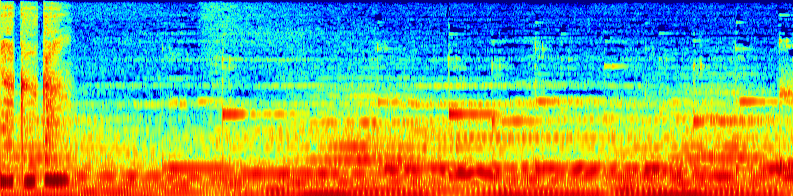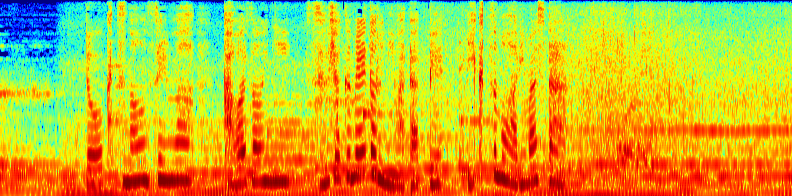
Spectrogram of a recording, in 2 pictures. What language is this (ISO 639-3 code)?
jpn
